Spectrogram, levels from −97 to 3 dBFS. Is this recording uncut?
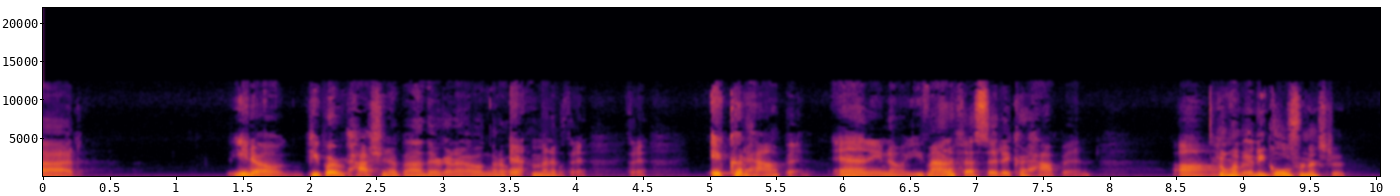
no; 8 cuts; at 1.9 s, 2.3 s, 3.5 s, 3.9 s, 4.4 s, 5.8 s, 6.6 s, 8.8 s

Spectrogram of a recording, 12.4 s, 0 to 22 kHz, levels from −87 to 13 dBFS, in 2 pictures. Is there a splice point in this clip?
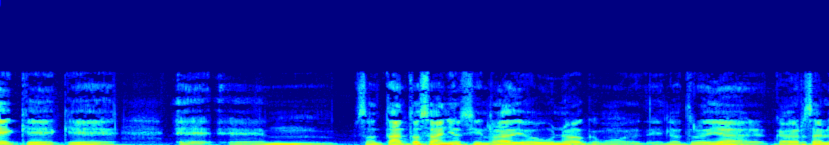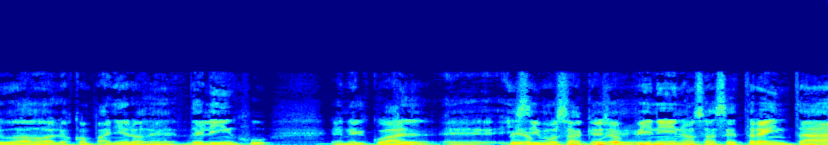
yes; 1 cut; at 5.8 s

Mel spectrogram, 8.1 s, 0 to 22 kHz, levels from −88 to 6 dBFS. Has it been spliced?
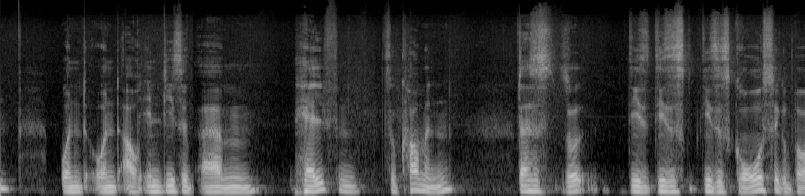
yes; 4 cuts; at 1.4 s, 1.9 s, 2.9 s, 5.1 s

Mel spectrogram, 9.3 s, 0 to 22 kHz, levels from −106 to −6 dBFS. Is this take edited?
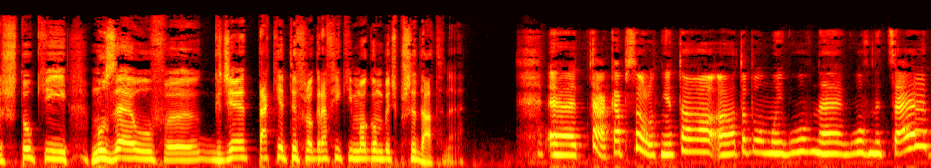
no; 0 cuts

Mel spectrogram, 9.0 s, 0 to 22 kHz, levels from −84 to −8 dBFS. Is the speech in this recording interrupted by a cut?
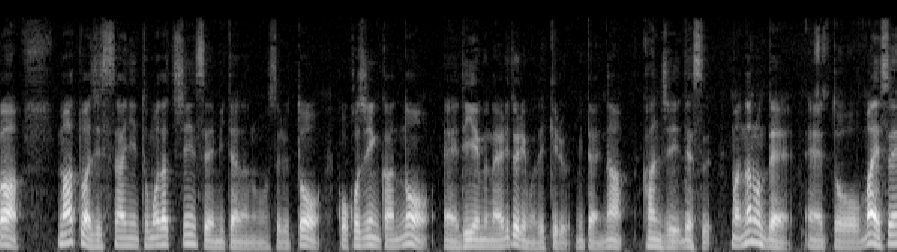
yes; 3 cuts; at 3.3 s, 6.3 s, 7.2 s

